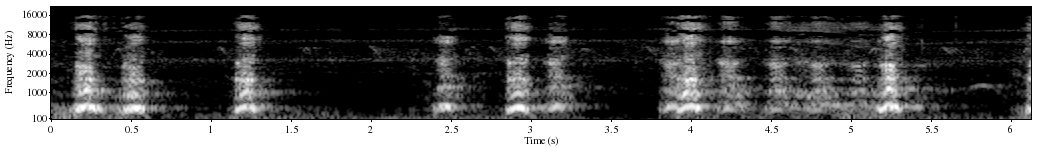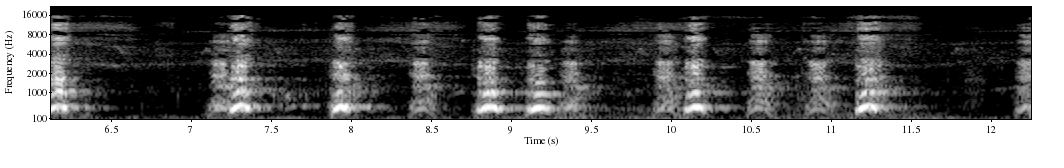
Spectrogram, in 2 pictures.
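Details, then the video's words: A dog wagging its tail barks in bursts of two to four quick woofs, pausing between groups, the barks clear and fairly bright over a quiet background. "เสียงหมาเห่า หมาเห่ากระดิกหาง"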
